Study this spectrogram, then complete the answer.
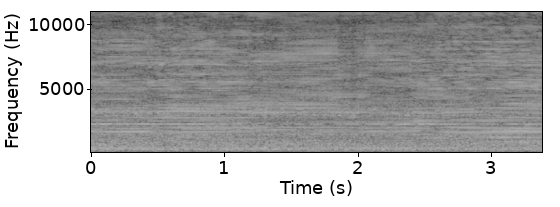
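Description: A GEREFET pet grooming vacuum clipper shaves a cat's matted fur with a steady, close, loud electric whir and hiss. It runs without pause, with no voices.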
